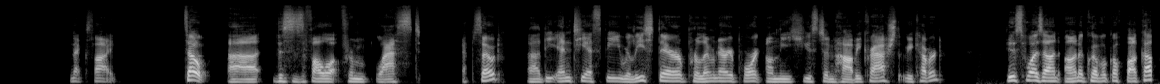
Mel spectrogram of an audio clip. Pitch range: 120-145 Hz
